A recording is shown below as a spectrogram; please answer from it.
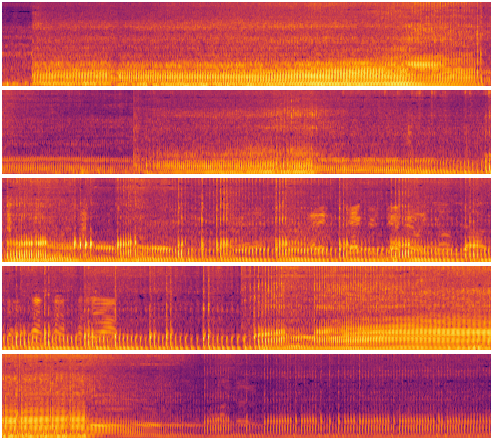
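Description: Turbocharged small engine of a home-built shopping-cart go-kart running and being revved. Its pitch climbs and drops again and again, with a long climb near the end that falls away to a lower, steadier running sound.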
